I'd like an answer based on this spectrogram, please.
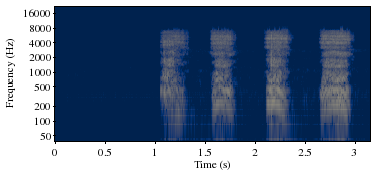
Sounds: Sniff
